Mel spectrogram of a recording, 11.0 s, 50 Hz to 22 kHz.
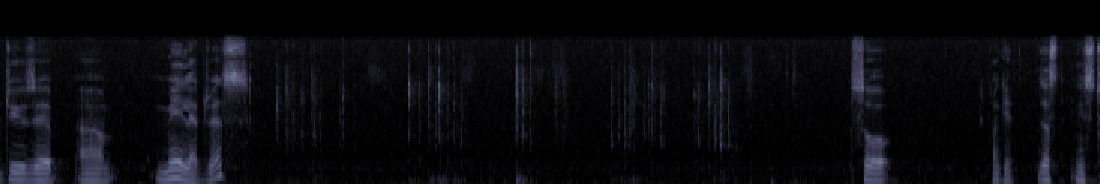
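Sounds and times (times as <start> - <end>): faint keyboard typing: 2.8 - 8.0.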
